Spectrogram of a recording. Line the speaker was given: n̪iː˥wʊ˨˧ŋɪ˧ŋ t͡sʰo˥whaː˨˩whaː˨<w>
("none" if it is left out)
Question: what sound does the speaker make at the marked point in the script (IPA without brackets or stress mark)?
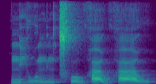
w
